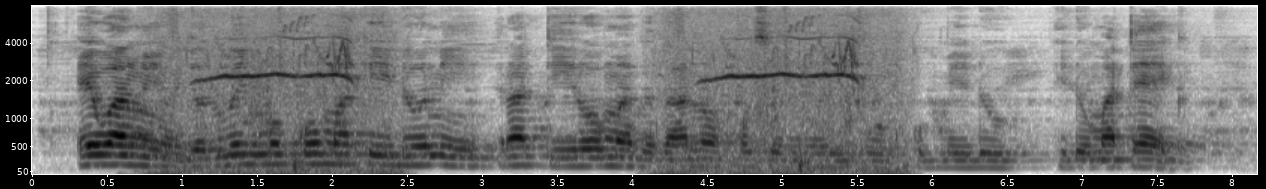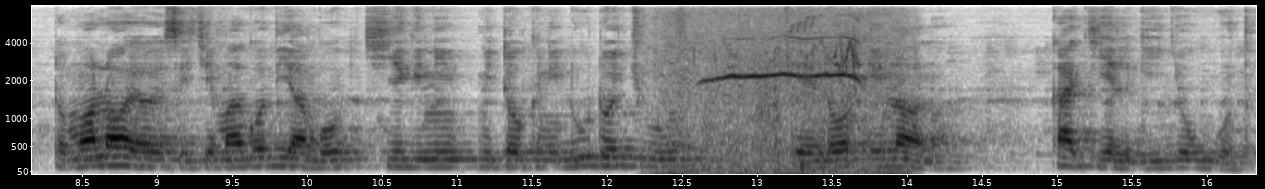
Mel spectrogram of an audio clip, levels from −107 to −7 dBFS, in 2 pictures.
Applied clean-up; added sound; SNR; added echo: none; Bird; 1 dB; reverberation time 0.6 s.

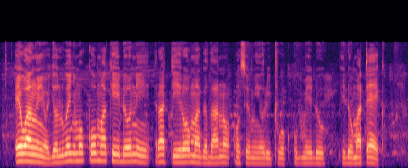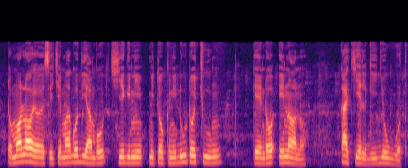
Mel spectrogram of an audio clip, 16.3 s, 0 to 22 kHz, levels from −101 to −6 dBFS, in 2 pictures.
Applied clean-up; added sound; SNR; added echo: none; none; none; none.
